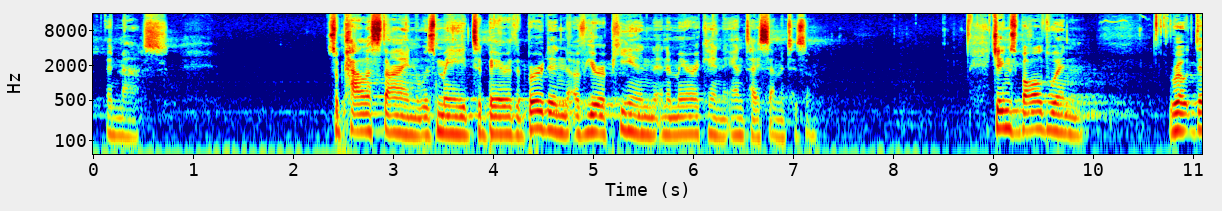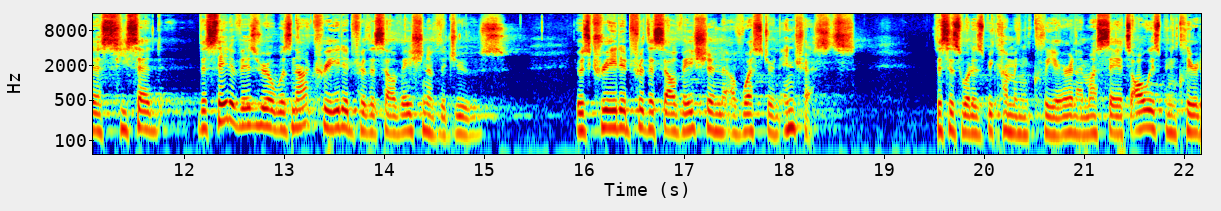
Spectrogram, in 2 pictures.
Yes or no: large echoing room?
yes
